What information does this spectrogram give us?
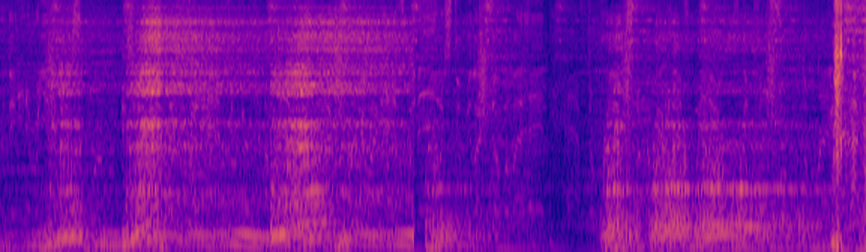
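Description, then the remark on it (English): A Porsche engine revs loudly in three long surges, its growling pitch climbing and falling with each push of the throttle before settling back into a deep idle rumble. “Porsche.”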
